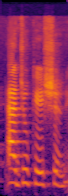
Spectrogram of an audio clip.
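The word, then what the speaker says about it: education: अगला है एजुकेशन। इसे जू, इस DU को जू प्रोनाउंस करेंगे, ज।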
